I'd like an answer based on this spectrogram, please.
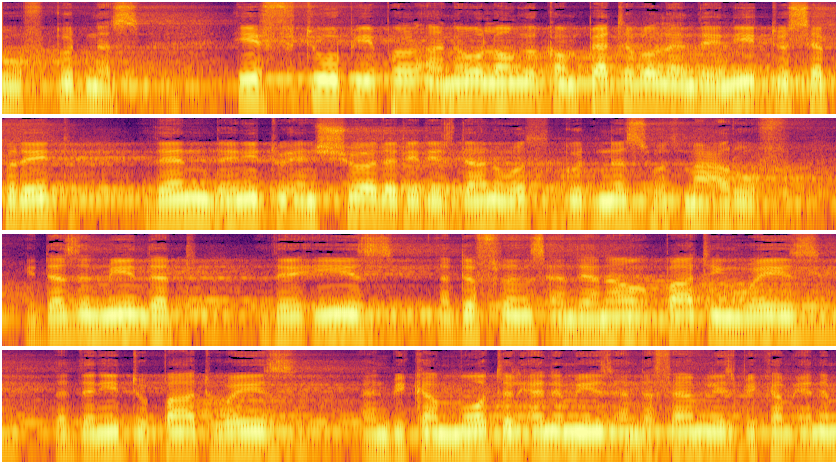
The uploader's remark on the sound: at the Houghton Masjid (West Street)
